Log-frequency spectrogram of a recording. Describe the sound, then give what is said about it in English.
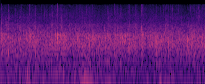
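Steady applause from a church audience on Father's Day, honoring the dads standing in the room and in the balcony, a dense wash of many hands clapping at an even level throughout, with no voices standing out. “I applaud you.”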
